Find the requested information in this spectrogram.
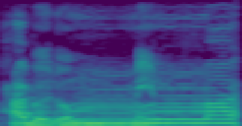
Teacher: পড়তে হবে হাব বা কলকলার হরফ ধাক্কা দিয়ে পড়তে হবে হাবলুম তানবিনের বামে মিম আসছে মিম ইদগামে বা গুন্নার হরফ গুন্না সহ মিলিয়ে পড়তে হবে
